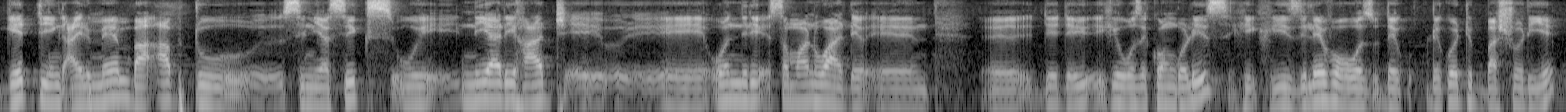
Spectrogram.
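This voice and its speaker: A man's voice: medium pitch, fairly even intonation, a little slow. Hesitant Rwandan man on a panel. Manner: hesitant, many restarts and fillers. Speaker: panelist, physicist. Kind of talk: panel talk, personal story.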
